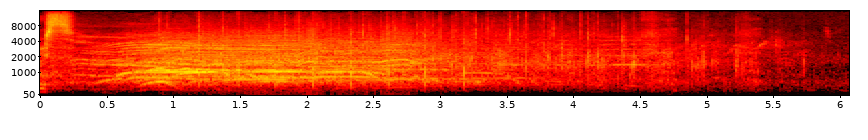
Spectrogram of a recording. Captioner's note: attendees cheering and clapping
